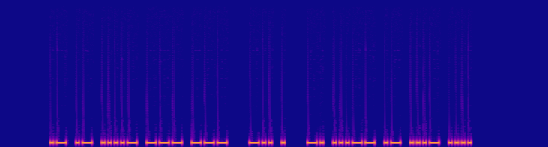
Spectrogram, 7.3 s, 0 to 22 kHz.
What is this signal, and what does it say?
Morse code, heard as a keyed tone, about 28 wpm, 700 Hz. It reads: AA4OO DE N3AVH
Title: USA Callsign DE Callsign - 5 Characters - 28wpm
